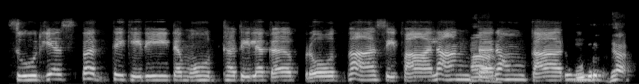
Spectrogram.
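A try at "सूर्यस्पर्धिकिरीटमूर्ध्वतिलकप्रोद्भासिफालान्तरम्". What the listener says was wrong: ఊర్ధ తిలక అంటున్నారు. ఊర్ధ్వ వకారం కూడా ఉంది. ప్రోద్భాసి పిహెచ్ఏ ఫాలాంతరం కదా, మీరు ఎఫ్ఏ చెప్తున్నారు. ప్రోద్భాసి ఫాలాంతరం, నాకు ప్రోద్భాసి ఫాలాంతరం వినపడింది.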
